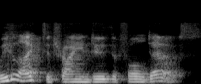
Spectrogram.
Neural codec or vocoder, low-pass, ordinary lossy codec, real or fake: codec, 16 kHz, 1.1 kbps, Voila-Tokenizer; 7.2 kHz; MP3, 64 kbps; fake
